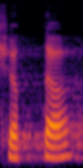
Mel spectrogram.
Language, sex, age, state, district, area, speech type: Goan Konkani, female, 18-30, Goa, Quepem, rural, read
